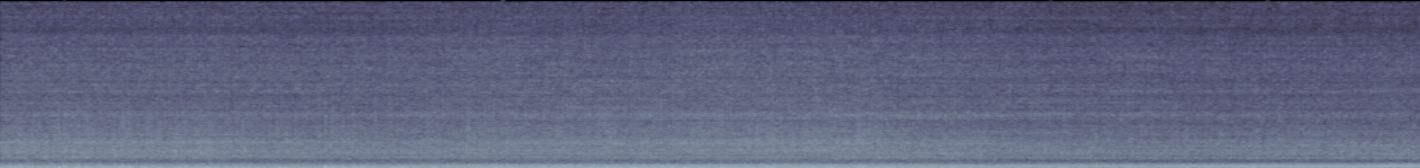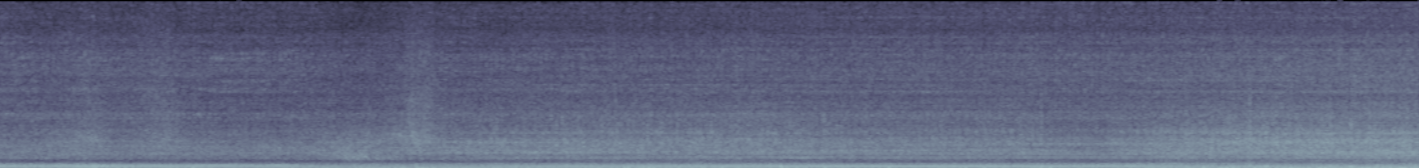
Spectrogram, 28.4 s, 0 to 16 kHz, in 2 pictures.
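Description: BMW R1150GS's boxer-twin engine running under way at a fairly steady speed. The engine note sags a little about halfway through and picks up again.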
